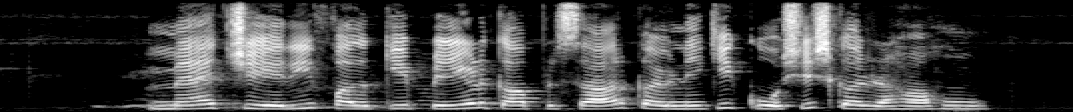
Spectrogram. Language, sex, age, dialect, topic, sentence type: Hindi, female, 46-50, Awadhi Bundeli, agriculture, statement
